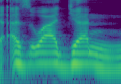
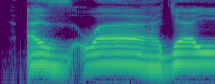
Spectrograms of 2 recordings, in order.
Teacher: cara membacanya itu dengan cara memasukkan kemudian disertai dengan ghunah disertai dengan dengungan yang dimasukkan itu apanya bunyi tanwinnya bunyi tanwinnya itu dimasukkan ke · Bunyi tanwinnya itu dimasukkan ke huruf ya. Kita baca azwajai. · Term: idgham bihunah, idgham bi gunnah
